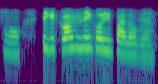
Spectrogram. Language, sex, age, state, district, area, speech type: Odia, female, 18-30, Odisha, Kalahandi, rural, conversation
